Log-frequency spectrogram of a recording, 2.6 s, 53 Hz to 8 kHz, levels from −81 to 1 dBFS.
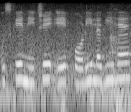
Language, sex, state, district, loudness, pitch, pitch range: Hindi, female, Punjab, Fazilka, -13 LUFS, 215 Hz, 205-230 Hz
